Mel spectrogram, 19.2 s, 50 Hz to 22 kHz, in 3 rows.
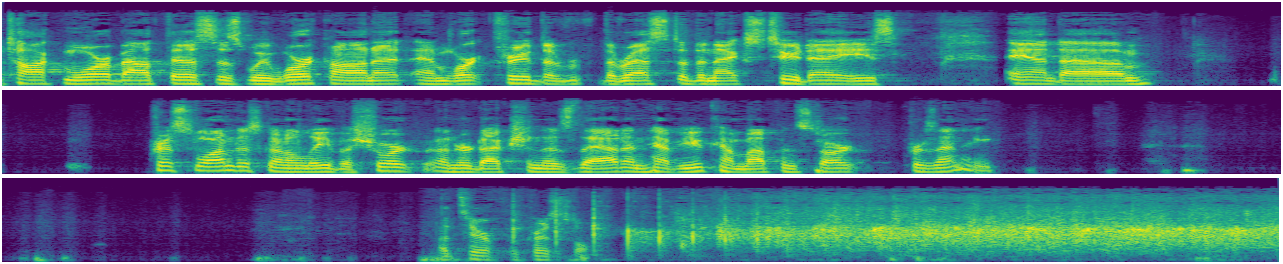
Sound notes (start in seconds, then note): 15.2 applause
